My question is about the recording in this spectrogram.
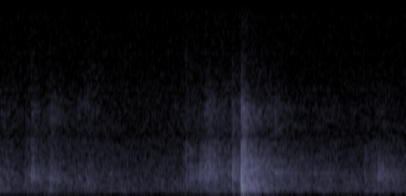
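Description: Near silence: faint exhales from a man curling dumbbells, with one sharp click about two and a half seconds in.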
